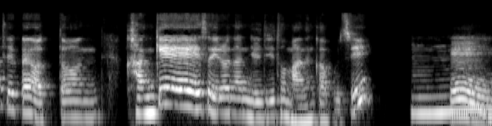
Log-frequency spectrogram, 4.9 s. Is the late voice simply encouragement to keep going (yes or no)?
no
